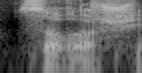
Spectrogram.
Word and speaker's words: Soros: Ich spreche von George Soros oder Soros. – Wie spricht man? Er kommt aus Ungarn. Er ist gebürtiger Ungar. – Soros, ja.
